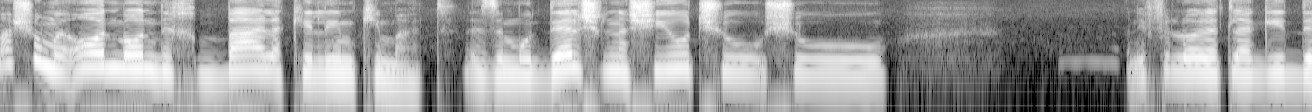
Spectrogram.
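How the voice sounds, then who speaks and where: An unremarkable speaking voice moves at a moderate pace with ordinary pitch variation. The sound is dry and close, with no echo. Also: woman. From Israel. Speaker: electronic musician. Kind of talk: casual chat.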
